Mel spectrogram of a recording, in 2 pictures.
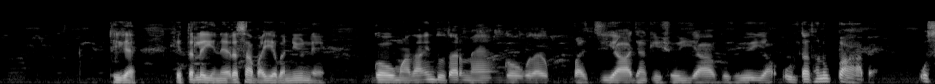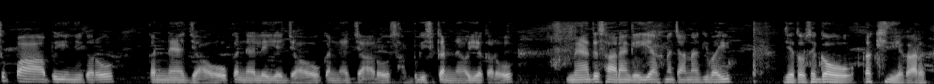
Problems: background sounds at intervals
